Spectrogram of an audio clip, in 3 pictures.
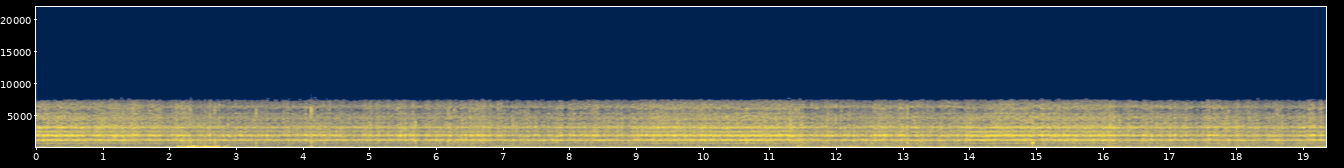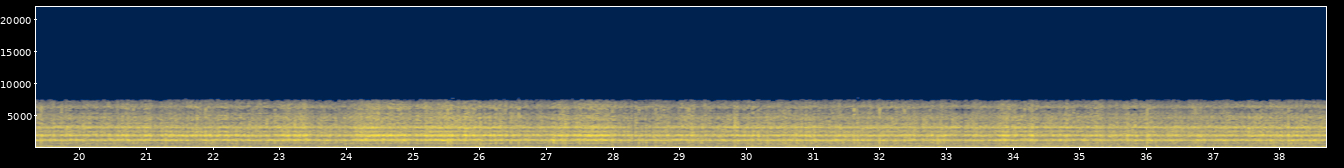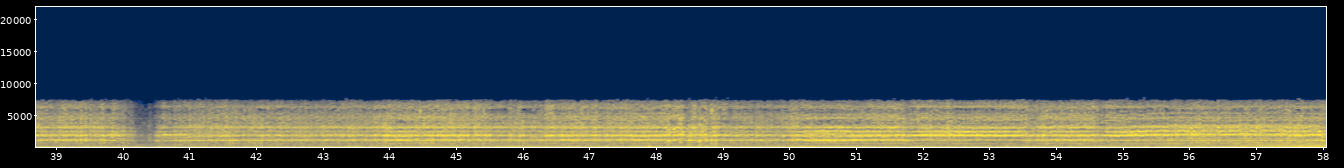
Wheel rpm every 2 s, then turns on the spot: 160, 160, 160, 160, 160, 160, 160, 160, 160, 160, 160, 160, 160, 160, 160, 160, 160, 160, 160, 150, 120, 160, 160, 160, 170, 160, 160, 160, 150.
none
